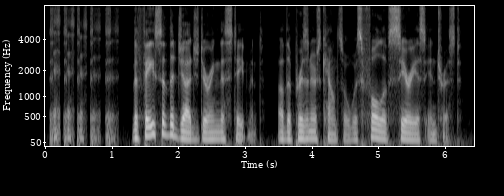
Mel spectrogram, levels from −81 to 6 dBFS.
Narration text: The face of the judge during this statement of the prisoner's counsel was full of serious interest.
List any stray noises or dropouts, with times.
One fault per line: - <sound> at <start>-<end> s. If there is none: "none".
- laugh at 0.1-1.1 s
